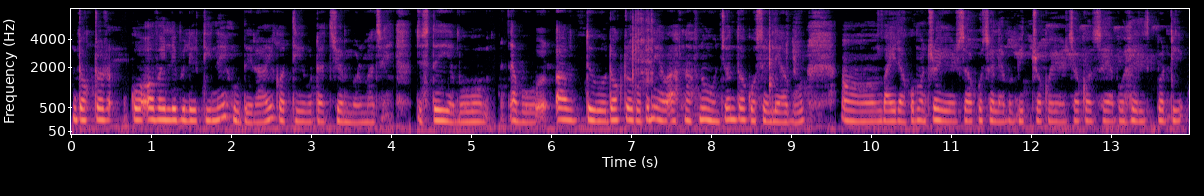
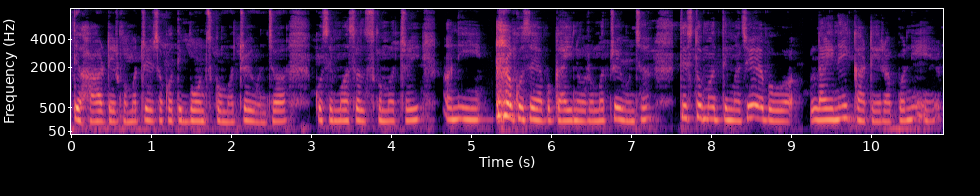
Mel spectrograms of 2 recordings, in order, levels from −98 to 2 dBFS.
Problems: background sounds at intervals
